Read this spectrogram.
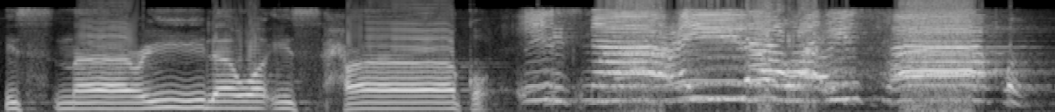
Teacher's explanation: عین بھی حلق میں صدا ہوگا اور حا بھی حلق میں صدا ہوگا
